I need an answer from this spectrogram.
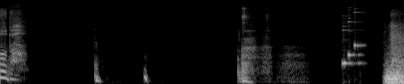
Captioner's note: nervous gulp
